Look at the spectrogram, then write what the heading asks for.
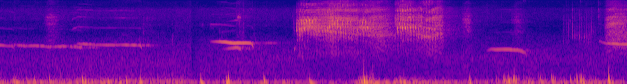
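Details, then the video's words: White-winged choughs, a noisy group in Australia, giving clear whistled notes, some level and drawn out, others short and sliding, scattered across the recording, with a loud broadband rushing burst midway and low thumping handling noise throughout. "Vocal white winged chough brigade"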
